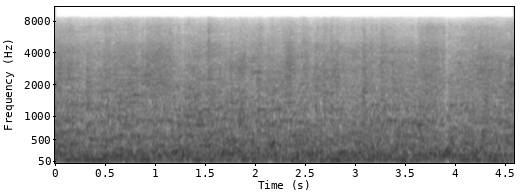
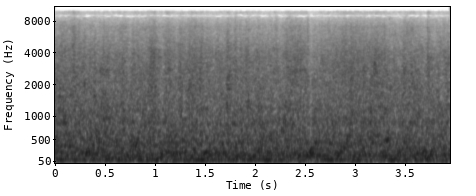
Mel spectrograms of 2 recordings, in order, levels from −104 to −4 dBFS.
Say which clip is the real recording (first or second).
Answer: second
